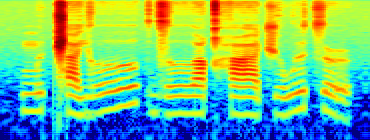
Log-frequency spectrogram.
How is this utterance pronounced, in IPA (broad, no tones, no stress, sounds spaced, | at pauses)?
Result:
m ʏ ǁ a j ɤː | d͡z ɤː qʰ aː t͡ʃ ʏ w ʏ t͡s ə˞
